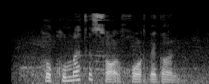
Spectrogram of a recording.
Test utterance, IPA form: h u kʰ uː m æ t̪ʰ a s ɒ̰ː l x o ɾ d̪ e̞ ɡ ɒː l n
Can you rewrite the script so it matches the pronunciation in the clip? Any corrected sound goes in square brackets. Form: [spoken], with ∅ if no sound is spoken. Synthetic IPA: h [o] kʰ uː m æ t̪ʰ [e] s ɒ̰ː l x o ɾ d̪ e̞ ɡ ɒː [∅] n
